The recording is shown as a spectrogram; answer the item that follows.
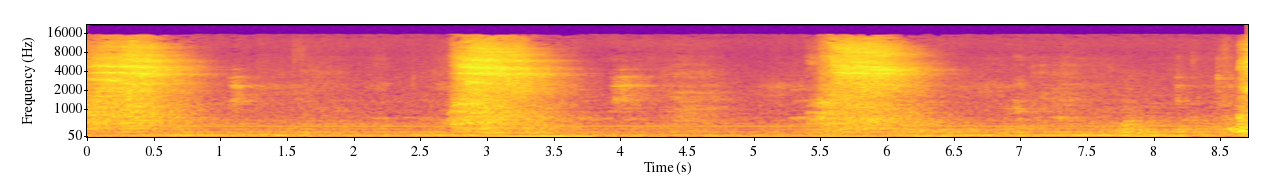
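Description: A man's forceful exhalations while hanging from a pull-up bar doing windshield-wiper leg swings: three hard breaths out, about three seconds apart, one with each rep.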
